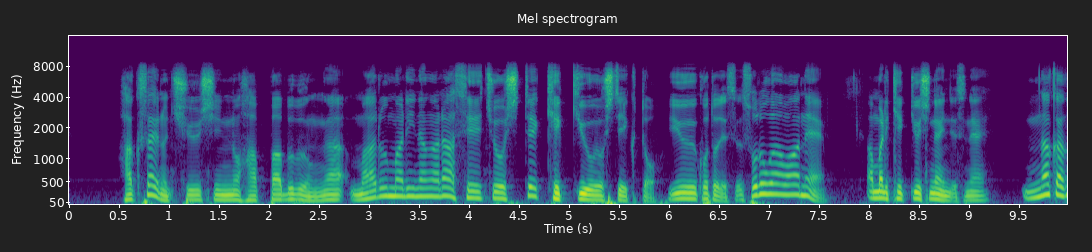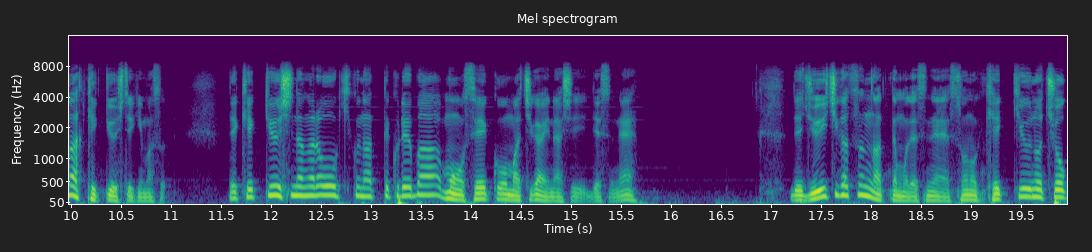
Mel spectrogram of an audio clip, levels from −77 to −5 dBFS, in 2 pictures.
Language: Japanese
